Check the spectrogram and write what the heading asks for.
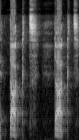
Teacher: O E não é pronunciado. Quando o verbo termina não vozeado, a gente pronuncia o ED como T.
